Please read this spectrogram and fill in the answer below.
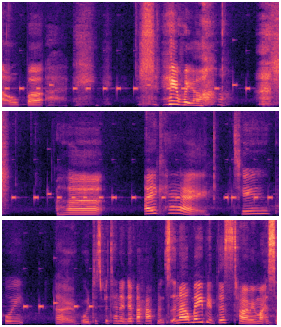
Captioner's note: laughs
